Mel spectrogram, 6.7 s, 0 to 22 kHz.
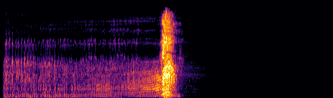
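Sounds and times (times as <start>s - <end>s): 
dog growling with low rumbling snarl and harsh outburst: 1.8s - 3.8s.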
